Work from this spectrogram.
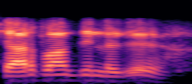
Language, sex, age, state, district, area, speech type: Hindi, male, 30-45, Rajasthan, Nagaur, rural, conversation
